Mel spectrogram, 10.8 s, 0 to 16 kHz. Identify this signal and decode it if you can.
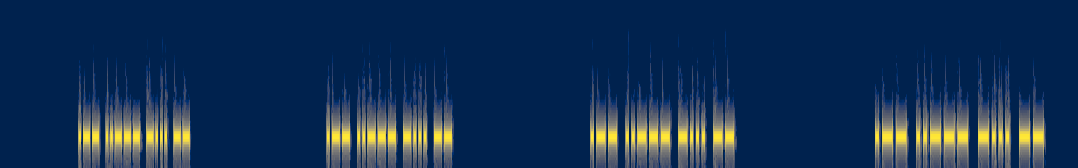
Morse code, heard as a keyed tone, about 43 wpm, 700 Hz. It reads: W2BM W2BM W2BM W2BM
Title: Speed Racing - USA 1x2 Call Signs 35wpm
